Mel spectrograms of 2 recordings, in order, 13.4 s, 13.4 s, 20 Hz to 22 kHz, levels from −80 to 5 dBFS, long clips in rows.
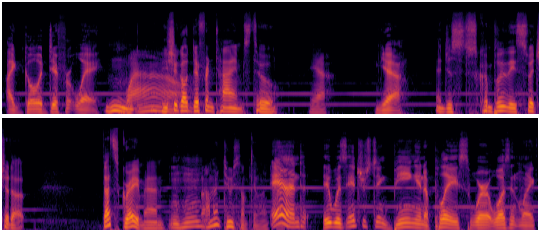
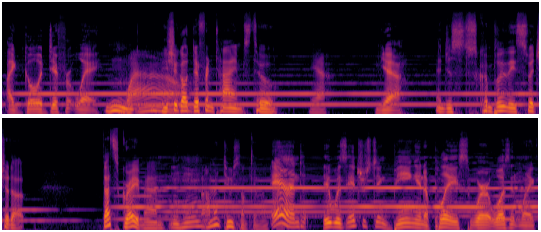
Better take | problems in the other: first | background music; loud; throughout; 5 dB below the speech; faint in the first

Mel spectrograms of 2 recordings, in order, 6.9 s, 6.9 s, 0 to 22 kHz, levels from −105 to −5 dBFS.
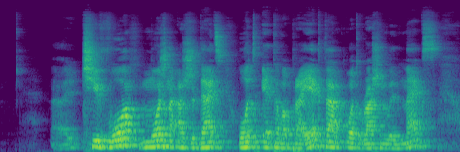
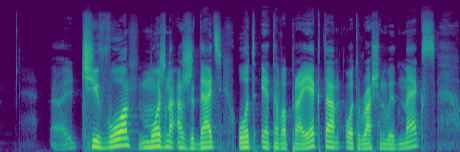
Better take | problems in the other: second | off-mic speech; somewhat distant // room echo; slight; dies away in 0.5 s

